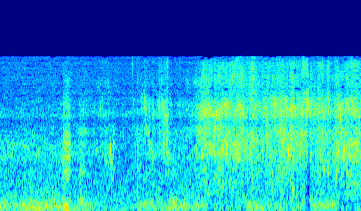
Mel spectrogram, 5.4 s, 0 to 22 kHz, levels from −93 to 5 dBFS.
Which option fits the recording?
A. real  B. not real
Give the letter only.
B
